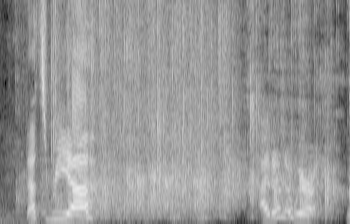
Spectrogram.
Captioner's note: applause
